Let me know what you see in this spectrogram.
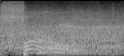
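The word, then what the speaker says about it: Ferrell: Cleland Furl, and he did tell us it's pronounced furl, as in refurl, sent Gillespie backwards.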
